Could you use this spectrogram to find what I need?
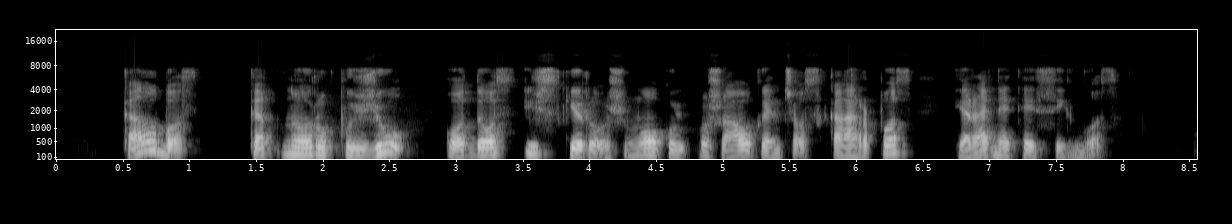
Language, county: Lithuanian, Kaunas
